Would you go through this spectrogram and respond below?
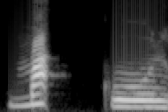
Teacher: साकिन हमजा जो है उसको झटके से पढ़ते हैं उसको खींचते नहीं है माकूल नहीं करना इसको माकूल करना है इसको झटका देना ठीक है? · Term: झटके वाला हमजा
